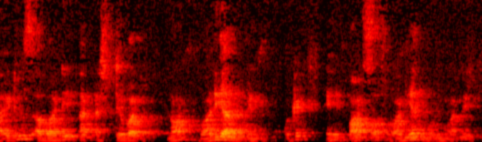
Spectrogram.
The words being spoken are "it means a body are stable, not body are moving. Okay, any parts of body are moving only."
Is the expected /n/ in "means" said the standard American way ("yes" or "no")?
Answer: no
